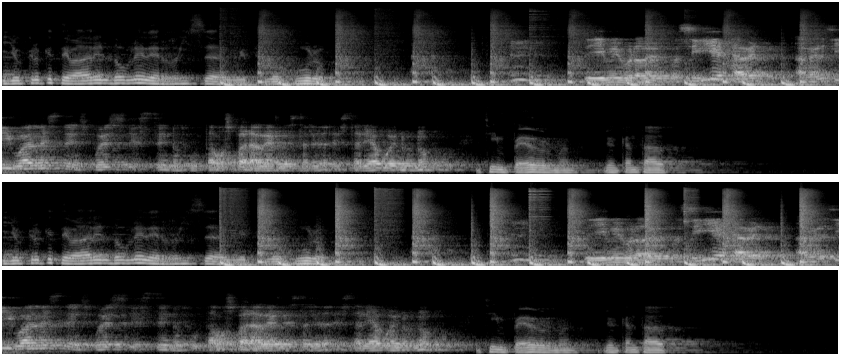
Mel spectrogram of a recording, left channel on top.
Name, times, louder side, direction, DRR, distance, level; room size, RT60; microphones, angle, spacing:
voice 1, 0.0-3.2 13.2-14.1 14.4-15.0, left 1 dB, 15° left, 8 dB, 0.8 m, -24 dB
sound 1, 2.2-8.2, right 2 dB, 75° right, 1.4 m, -22 dB
voice 2, 5.1-5.5 5.8-7.6 7.9-12.7, left 1 dB, 55° left, 2 dB, 4.4 m, -24 dB
26.5 x 26.0 x 5.6 m, 1.3 s
head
